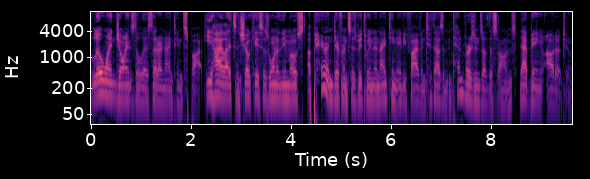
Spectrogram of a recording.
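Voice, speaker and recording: A man's voice: medium pitch, smooth, dry recording, studio quality. A man hosting a casual ranking commentary, sarcastic and joking, with playful jabs. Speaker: host.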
